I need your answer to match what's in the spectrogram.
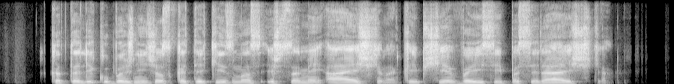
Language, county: Lithuanian, Vilnius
